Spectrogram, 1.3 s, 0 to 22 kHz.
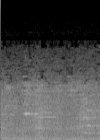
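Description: A train rolls along the track in Trainz 2022, with a steady low rumble of wheels and cars under a faint hiss, continuous and fairly close.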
